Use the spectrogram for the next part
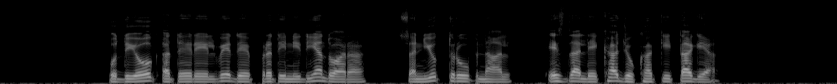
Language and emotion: Punjabi, neutral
